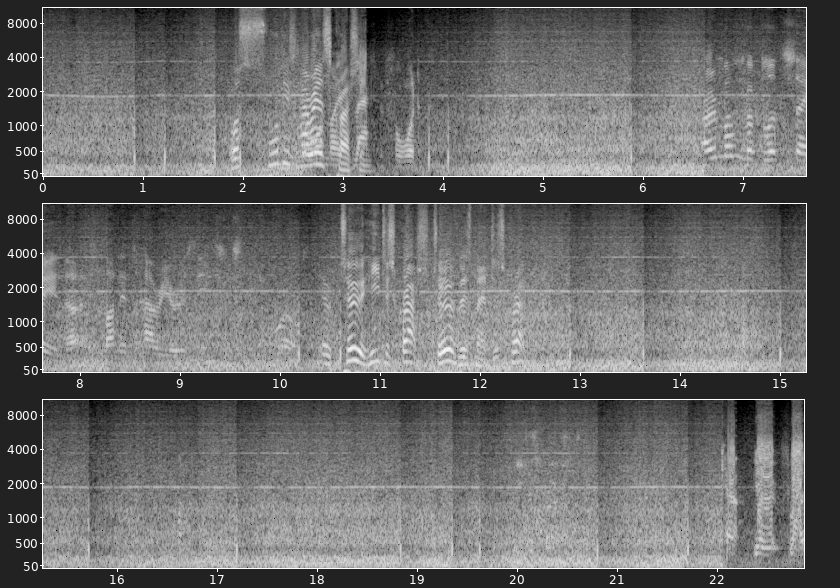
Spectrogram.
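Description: A jet engine roars steadily close by.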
